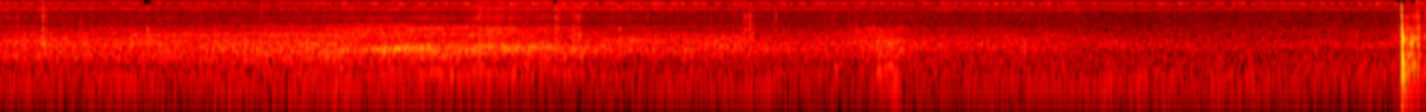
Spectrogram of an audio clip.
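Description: Steady high-pitched insect drone over open-air background noise, with a broad rushing swell that builds a few seconds in and fades away again.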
